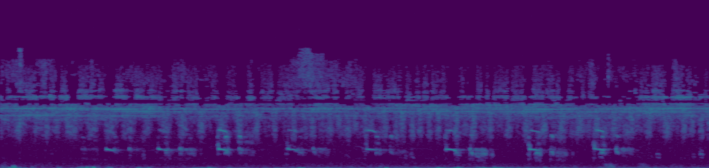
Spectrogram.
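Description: Faint bird calls: a short chirp repeated about once every half second to a second, a dozen or so times, with faint low rumbles beneath.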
